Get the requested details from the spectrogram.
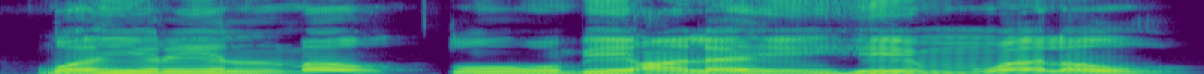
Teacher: Ini ada mad lazim mutsaqal qilmi, ya, mad lazim mutsaqal qilmi, panjangnya 6 harokat. Dha-nya yang 6 harokat, kemudian setelah akan habis madnya langsung tasdidkan ke huruf lam, ya. Jadi bukan l-nya yang panjang tapi dha-nya. · huruf dha ini makhrajnya, ya, masih ingat di pembahasan makharijul huruf, ya, adalah sisi lidah kiri atau kanan, ya, menyentuh geraham atas, ya, geraham atas kiri dan kanan.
